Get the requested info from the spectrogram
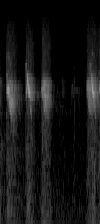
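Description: A small bird chirping: four short, high chirps, the last after a pause of nearly a second.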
